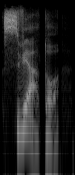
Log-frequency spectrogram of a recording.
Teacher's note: Тут в стає м'яким, зливається з наступним звуком.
